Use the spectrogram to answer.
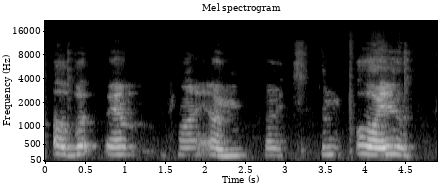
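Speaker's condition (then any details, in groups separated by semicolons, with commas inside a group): Cerebral palsy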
